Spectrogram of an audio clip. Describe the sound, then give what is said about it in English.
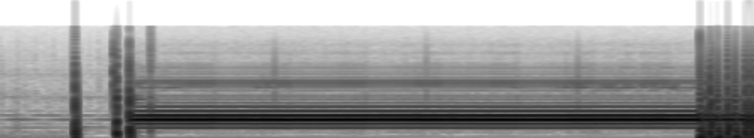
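Reorder tone from a step-by-step telephone exchange after dialing a vacant level on a Drake trunk in the Eastlake Central office. A few sharp clicks lead into a loud, steady, buzzy tone lasting about four seconds, then a rapid burst of clicks. “organic and metallic sound of getting a reorder from other number one steps. First, I'm going to call the Drake step in the Eastlake Central office. I'm dialing a vacant level.”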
